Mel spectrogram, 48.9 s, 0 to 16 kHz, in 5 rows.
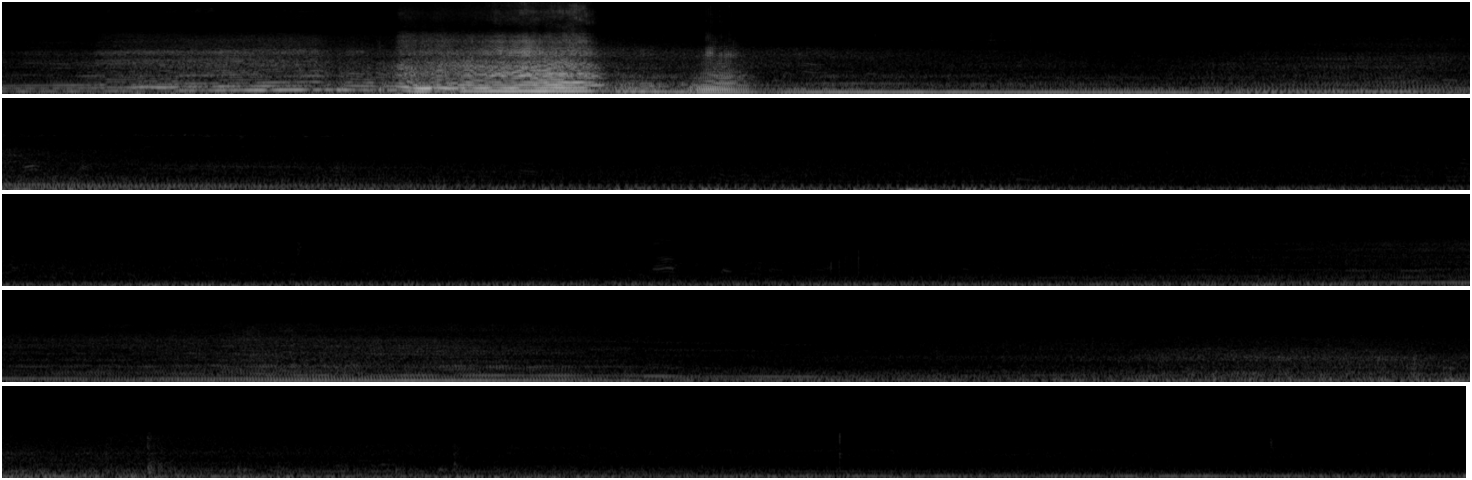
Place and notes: Taipei City, Taiwan - The airport at night
The airport at night, Traffic Sound, Binaural recordings, Zoom H4n+ Soundman OKM II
